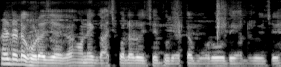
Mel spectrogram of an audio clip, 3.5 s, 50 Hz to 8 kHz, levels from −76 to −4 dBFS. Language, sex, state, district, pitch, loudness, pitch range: Bengali, male, West Bengal, Jhargram, 120 Hz, -17 LUFS, 115-125 Hz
